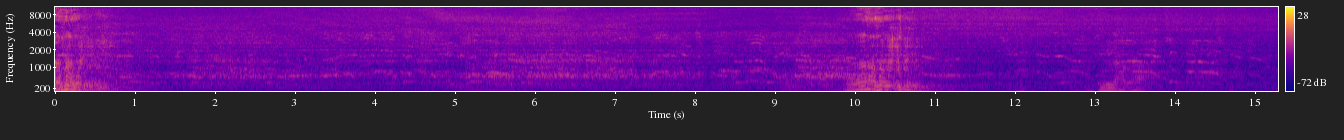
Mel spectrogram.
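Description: An elderly man speaks with emotion through a loudspeaker.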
